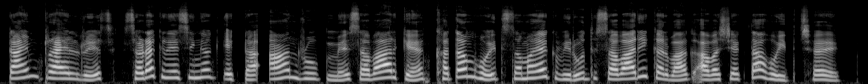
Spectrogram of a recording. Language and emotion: Maithili, neutral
